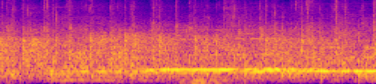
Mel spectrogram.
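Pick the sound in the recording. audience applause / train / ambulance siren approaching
audience applause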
